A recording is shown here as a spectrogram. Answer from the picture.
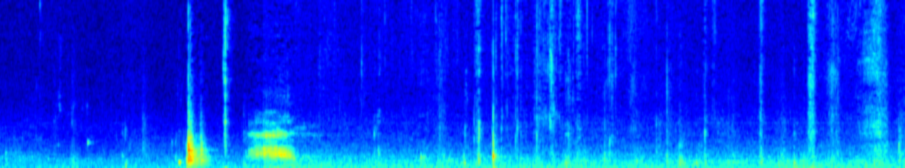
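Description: Chewing and biting on a yellow croaker, a run of faint wet clicks and small crunches. About two seconds in, a sharp knock and then a short breathy exhale.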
